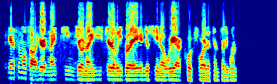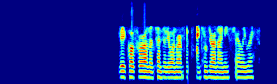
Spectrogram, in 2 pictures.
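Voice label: Phoenix police department, scanner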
